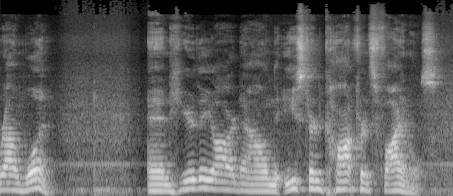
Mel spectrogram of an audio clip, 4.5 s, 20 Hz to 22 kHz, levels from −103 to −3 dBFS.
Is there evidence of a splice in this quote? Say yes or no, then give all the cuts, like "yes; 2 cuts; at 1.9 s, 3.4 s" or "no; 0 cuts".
no; 0 cuts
